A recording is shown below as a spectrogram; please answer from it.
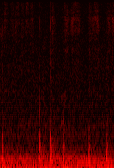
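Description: Marker writing on a whiteboard: a series of faint, short strokes and taps as characters are written.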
